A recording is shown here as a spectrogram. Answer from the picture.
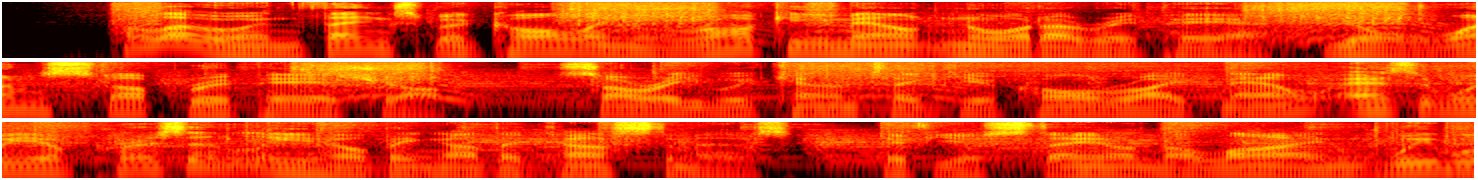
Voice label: Phone Message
